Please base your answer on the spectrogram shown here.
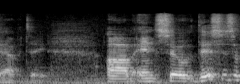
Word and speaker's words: hydroxyapatite: There's different ways to pronounce that, but I like to say apatite.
